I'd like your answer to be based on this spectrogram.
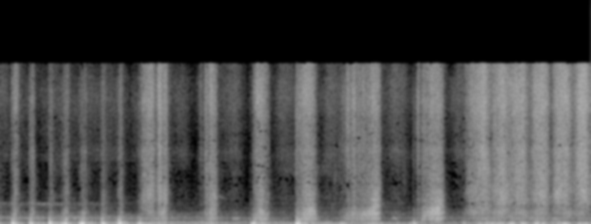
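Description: Fingertips and short nails of both hands rub, brush and scratch across a large, flat, solid grey laminate tabletop. A quick run of short, dull, low thumps gives way to soft, breathy scraping swells with a bright, hissy edge.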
